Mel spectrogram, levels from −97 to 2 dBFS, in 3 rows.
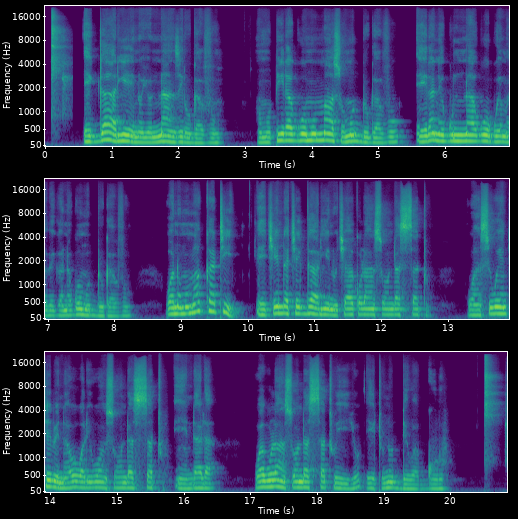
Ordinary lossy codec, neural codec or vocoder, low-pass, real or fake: none; autoencoder, 48 kHz, 128 numbers a frame, DAC-VAE, trained on Japanese speech; none; fake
